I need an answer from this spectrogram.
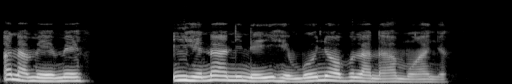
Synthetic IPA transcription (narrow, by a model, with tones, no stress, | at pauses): a˦na˨m˨e˨me˦ | i˦ɦe˦na˦˨nɪ˦ne˨i˦ɦe˨ŋ͡m̩˨ɡ͡bo˦ɲe˦ɔ˦bʊ˦la˨na˨a˦mʊ˨a˦ɲa˦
